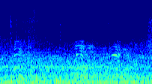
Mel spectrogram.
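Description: Near silence, with only faint distant voices from the pitch.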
